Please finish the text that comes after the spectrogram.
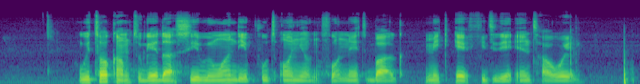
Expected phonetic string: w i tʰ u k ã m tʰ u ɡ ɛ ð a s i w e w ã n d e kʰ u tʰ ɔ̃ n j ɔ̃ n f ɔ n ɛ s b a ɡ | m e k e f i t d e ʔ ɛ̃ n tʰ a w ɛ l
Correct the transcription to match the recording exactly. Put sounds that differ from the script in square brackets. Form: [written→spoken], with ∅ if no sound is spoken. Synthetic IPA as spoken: w i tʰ [u→ɔ] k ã m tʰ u ɡ ɛ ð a s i w [e→i] w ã n d e [kʰ→pʰ] u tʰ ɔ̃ n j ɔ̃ n f ɔ n ɛ [s→t] b a ɡ | m e k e f i t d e ʔ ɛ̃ n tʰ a w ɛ l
